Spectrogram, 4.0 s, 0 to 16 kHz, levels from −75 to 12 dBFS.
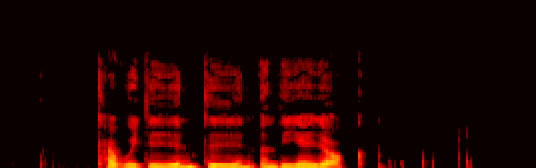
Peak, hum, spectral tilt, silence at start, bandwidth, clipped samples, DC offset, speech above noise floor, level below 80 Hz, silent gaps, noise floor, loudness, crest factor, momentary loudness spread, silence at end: -4 dBFS; none; -7.5 dB/octave; 0.75 s; 10.5 kHz; under 0.1%; under 0.1%; 47 dB; -72 dBFS; none; -69 dBFS; -22 LUFS; 20 dB; 4 LU; 1.45 s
